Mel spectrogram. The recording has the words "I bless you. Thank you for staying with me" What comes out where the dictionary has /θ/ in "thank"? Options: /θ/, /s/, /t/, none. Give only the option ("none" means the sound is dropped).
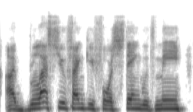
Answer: /θ/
